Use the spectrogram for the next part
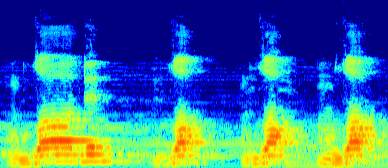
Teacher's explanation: ضاد کو ہم موٹا کر کے پڑھیں گے، منہ بھر کے پڑھیں گے، ٹھیک ہے، جیسے ضاد ضا ضا، ٹھیک ہے۔ زبان کے حافہ لسان اوپر کی بائیں داڑوں کی جڑوں کے ساتھ لگے گی، ٹھیک ہے، 5 داڑوں کی جڑوں کے ساتھ، ٹھیک ہے۔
